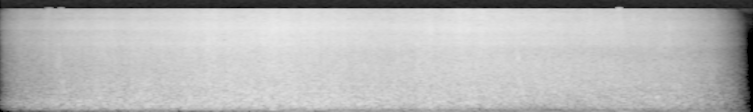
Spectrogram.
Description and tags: Ocean wave hitting the beach.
